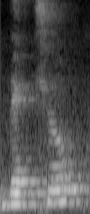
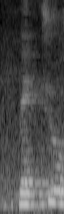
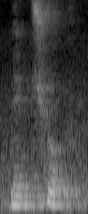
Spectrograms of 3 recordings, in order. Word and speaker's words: 맥추: 우리 맥추 감사자. 발음을 잘해야 돼요. 맥주 감사자들. 맥추.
